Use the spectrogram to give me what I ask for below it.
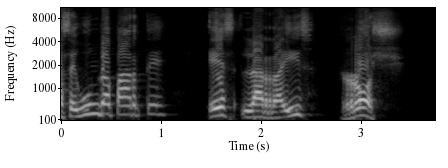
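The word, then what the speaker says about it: ראש: La segunda parte es la raíz rosh, que al formar la palabra se pronuncia resh.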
